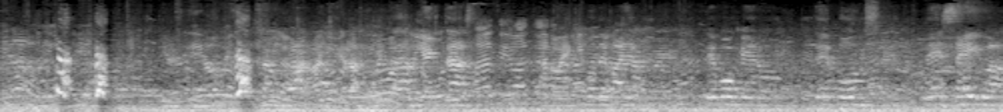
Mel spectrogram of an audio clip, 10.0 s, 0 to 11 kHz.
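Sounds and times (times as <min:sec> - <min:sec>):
crowd noise: 0:00.0 - 0:10.0
dog barking: 0:00.6 - 0:01.2, 0:02.4 - 0:02.6.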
